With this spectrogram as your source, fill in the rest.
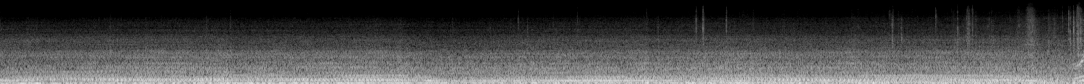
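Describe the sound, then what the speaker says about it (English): A GMC Sierra LML diesel pickup truck with over 200,000 miles revs and accelerates hard, a loud steady roar that rises and drops with gear changes, no voices. "we're gonna do a quick acceleration test"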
